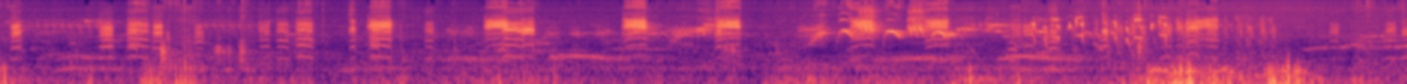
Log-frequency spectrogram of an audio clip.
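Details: A group of white and grey zebra finches in an outdoor aviary gives nasal, trumpet-like beeps and chattering notes, overlapping at a quick, irregular pace over a low background rumble.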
